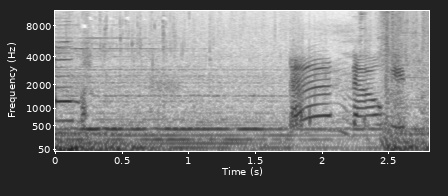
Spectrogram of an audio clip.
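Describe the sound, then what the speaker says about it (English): Rain in the video game Back 4 Blood, a steady hissing patter on surfaces through the whole stretch, with brief voice bursts near the end. "And now it's raining."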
